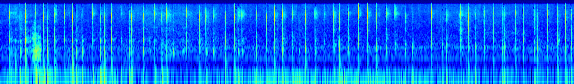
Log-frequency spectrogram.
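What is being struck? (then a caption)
Earbud charging case. Rapid, light tapping on an earbud charging case produces a dense stream of short, crisp clicks with very little ring. A faint steady hum sits quietly underneath.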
